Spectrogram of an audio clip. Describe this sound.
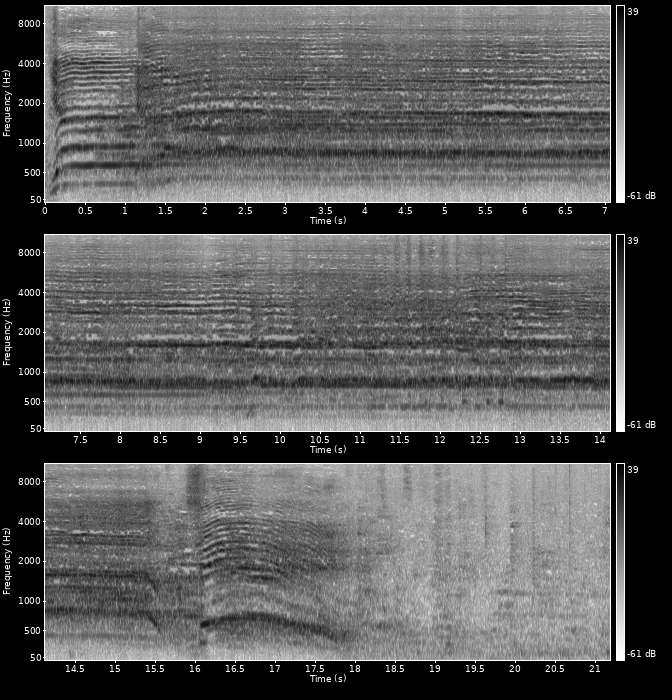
"Yam Seng" is what people shout at Chinese weddings in Singapore, it's a toast, only noisier.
